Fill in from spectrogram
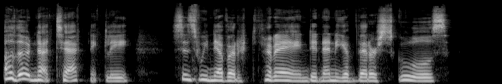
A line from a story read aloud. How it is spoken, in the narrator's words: Nikki laughs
